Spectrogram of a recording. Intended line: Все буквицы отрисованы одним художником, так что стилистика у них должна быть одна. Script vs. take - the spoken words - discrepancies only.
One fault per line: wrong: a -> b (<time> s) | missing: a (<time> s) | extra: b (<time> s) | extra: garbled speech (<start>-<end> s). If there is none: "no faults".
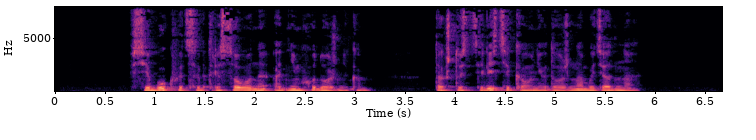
no faults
